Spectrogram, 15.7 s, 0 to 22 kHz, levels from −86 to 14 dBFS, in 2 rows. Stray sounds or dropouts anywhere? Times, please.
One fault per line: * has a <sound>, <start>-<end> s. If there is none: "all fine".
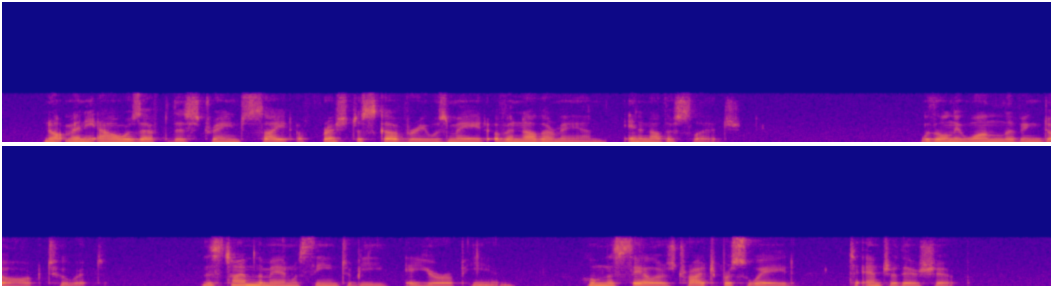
all fine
